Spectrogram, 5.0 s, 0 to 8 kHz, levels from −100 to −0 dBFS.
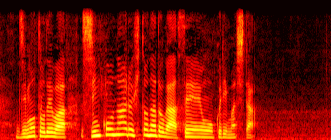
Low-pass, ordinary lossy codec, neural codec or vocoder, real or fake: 7.2 kHz; none; codec, 16 kHz, 8 kbps, FreqCodec, larger model; fake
